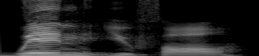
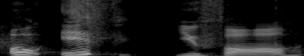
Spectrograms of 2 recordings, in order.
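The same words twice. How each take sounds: First: "When" drawn out slowly, low and certain; stress on WHEN. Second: "if" leaned on as the doubtful word; stress on IF. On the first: Preacher correcting the question, slow stress on "When". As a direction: lean long on "When", as a given. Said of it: "It's like, "When you fall". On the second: Preacher rejecting the wrong question, stress on "if". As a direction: hit "if", then let "you fall" follow slowly. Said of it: "his question to you isn't like". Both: Shown as a demonstration.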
